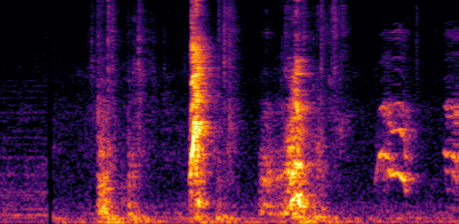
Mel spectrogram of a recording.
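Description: A small dog's claws patter on a wooden floor.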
